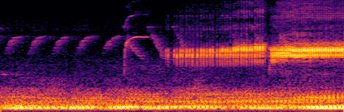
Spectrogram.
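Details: Gloster canary giving a row of evenly spaced high upward-curving whistles, a quick swooping note, then a sustained bright trill, set against a steady low background rumble.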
